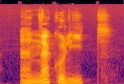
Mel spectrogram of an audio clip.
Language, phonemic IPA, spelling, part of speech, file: French, /a.kɔ.lit/, acolyte, noun, Fr-acolyte.ogg
- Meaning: 1. acolyte 2. henchman, sidekick; partner in crime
